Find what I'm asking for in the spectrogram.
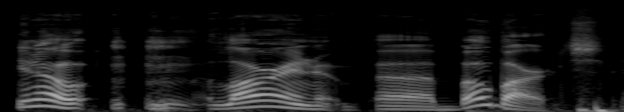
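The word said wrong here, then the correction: Boebert: is that the way you pronounce her last name? – Bobert? – Yep. – Bobert, she's the gunslinger.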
